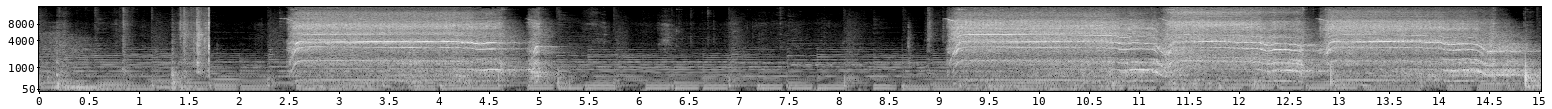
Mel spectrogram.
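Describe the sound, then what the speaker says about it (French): A power drill drives screws into corrugated steel tile-effect roof panels on a chalet roof, loud, close whining bursts of several seconds each, separated by quieter mechanical clatter. "Et on essaye de visser toutes les ondes."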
